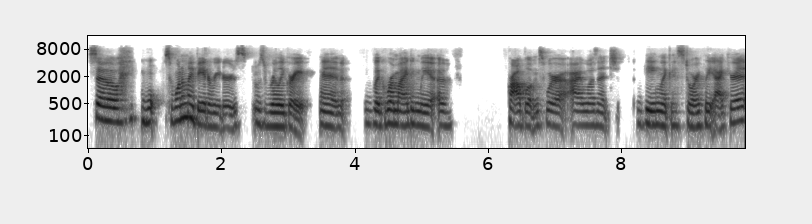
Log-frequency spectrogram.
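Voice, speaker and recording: Pausing long and often, a woman with an Appalachian accent speaks at a moderate pace in a fairly low pitch with fairly even intonation. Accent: Southern US (Appalachian). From East Tennessee, Appalachia. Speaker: novelist. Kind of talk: casual interview.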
